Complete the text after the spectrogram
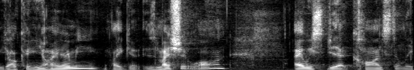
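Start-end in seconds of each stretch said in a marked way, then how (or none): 0.1-2.3 higher, rising questioning call; retold radio check. Officer checking a silent radio, questioning. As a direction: call out to check if anyone hears.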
